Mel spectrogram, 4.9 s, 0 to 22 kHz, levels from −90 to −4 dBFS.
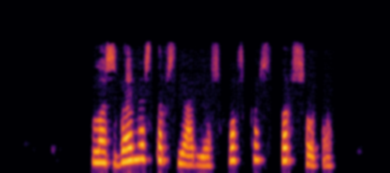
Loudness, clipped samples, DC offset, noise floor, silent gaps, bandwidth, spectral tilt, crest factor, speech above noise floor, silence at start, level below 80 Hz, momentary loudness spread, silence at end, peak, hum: -21 LUFS; under 0.1%; under 0.1%; -85 dBFS; none; 8.2 kHz; -4.5 dB/octave; 20 dB; 65 dB; 1.15 s; -68 dBFS; 12 LU; 0.75 s; -4 dBFS; none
